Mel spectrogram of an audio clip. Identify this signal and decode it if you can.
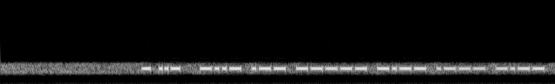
Morse code, heard as a keyed tone, about 33 wpm, 740 Hz, with radio noise. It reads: TU XW0YJY
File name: XW0YJY 1813UTC 12m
